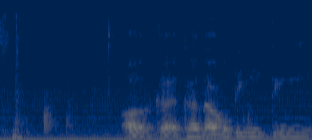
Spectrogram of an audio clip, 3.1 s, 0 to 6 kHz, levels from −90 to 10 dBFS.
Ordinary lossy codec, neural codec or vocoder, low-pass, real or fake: AAC, 48 kbps; none; 5.4 kHz; real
